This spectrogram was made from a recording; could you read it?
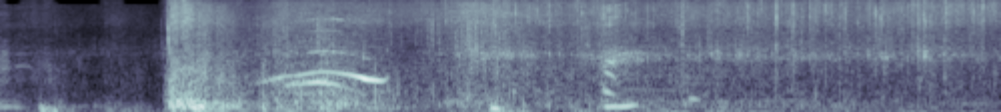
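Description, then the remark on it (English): A big bottle rocket firework explodes under ice in Sweden: a sudden muffled boom bursts out, followed by twangy, descending zinging tones like vibrating wires, fading into a washy, sloshing tail with faint voices. “And you hear that part at the end that sounds like the wires? Ice, yeah, it's like skimming the ice.”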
